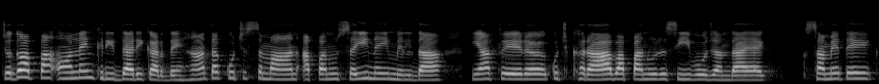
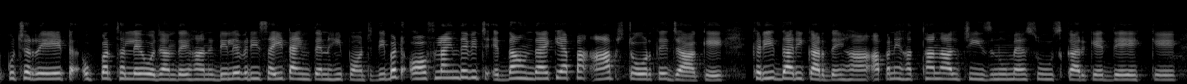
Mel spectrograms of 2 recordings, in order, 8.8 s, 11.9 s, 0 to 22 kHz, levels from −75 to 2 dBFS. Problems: constant background noise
